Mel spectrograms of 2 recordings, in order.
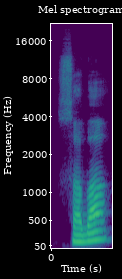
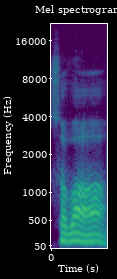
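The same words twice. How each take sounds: First: The final vowel is ordinary length. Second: The final vowel is held extra long. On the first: "साधारण" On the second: "extra long vowel"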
